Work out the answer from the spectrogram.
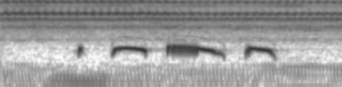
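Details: Spotted dove in the stuttering 'gagap' style, with a clipped opening note and three mellow coos, the second drawn out and falling, plus faint low rumble beneath.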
